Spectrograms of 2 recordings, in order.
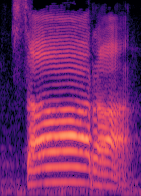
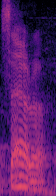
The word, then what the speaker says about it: Sarah: He pronounces it slightly oddly, Sara, rather than Sarah.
